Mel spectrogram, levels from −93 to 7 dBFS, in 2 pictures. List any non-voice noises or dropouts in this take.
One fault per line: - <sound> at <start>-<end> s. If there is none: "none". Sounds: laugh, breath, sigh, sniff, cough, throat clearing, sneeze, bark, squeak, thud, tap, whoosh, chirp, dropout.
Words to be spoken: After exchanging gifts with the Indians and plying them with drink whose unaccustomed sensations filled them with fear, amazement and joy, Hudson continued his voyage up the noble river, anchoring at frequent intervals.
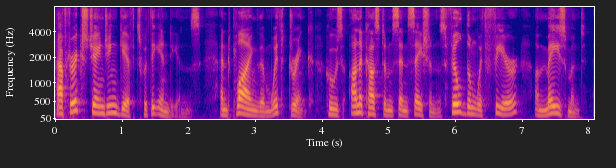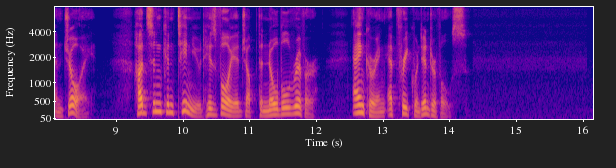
none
